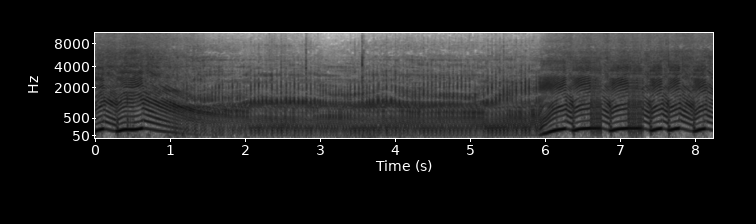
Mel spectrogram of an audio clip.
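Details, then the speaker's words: Chainsaw cutting with the bar tip, not fully loaded: screams up in rapid bursts, breaking into an uneven burbling bark. This is four-stroking off-load, similar to the 500i and considered a design trait. "it's not loaded up completely it does that bark similar to the 500i it's just the way these saws are designed it's just how it is"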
